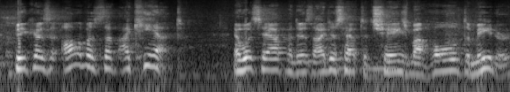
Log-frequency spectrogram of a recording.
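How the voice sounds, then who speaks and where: A man shouting at a fairly quick pace, with lively intonation, over noticeable background noise. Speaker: musician and videographer. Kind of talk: talk to a live audience. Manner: holds back volume, cannot yell.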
